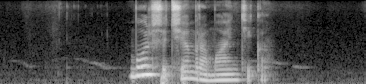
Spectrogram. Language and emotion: Russian, sad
